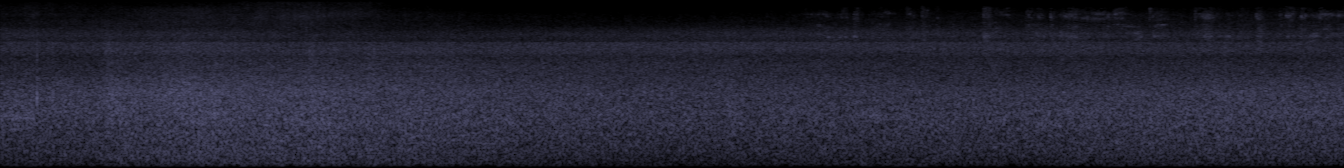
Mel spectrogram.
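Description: Ocean surf washes onto a sandy beach in the distance.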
